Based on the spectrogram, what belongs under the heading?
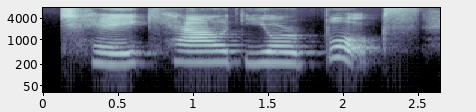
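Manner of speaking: slow, drawn-out learner's model; slow model reading. Shown as a demonstration. Teacher repeats the books sentence for learners, slowly. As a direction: give each word room, slowly.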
